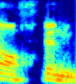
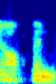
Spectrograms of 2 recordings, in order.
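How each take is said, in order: First: Often said OFF-ten, the t sounded; often with a clear t, as many wrongly say. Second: Often said OFF-en, the t silent; often with no t sound, the right way; often without the t. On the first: Teacher shows students the common often with t. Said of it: "অথবা অনেকে often বলে". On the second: Teacher corrects students to say often without t. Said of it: "but আপনি often বলেন". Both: Shown as a demonstration.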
